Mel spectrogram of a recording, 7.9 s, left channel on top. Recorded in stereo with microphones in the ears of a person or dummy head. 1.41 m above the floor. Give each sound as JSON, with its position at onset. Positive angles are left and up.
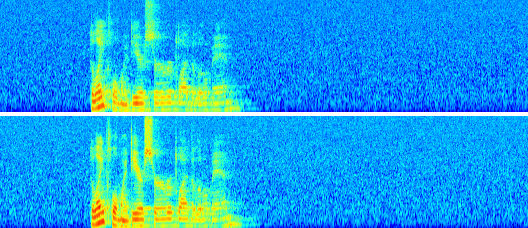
{"t": 1.4, "sound": "a man speaking", "side_deg": 5, "distance_m": 0.5}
